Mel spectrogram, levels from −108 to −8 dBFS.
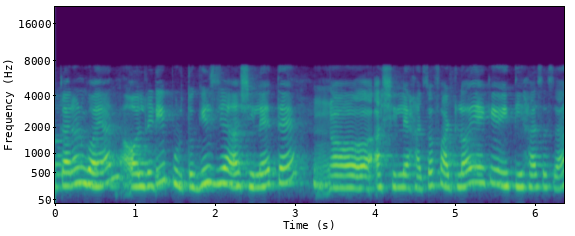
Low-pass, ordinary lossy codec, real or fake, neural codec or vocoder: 7.2 kHz; none; real; none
